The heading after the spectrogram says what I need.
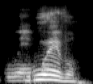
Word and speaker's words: huevo: wherever we mean egg it's like the h get cut off and you pronounce the next vowel huevo it's a country even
